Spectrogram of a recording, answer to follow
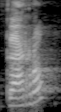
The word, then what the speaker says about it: carro: R, the R trill, as in carro, and R, the R tap, as in caro.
